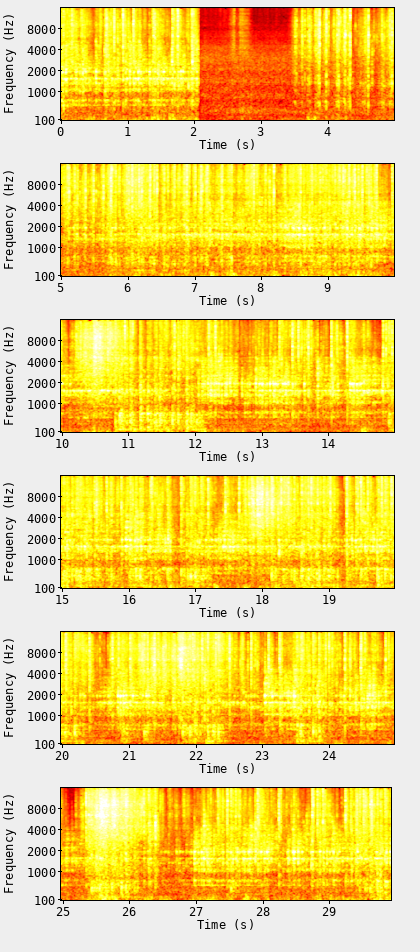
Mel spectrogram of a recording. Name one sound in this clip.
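Glass marbles clatter and click together in a wooden bowl.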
